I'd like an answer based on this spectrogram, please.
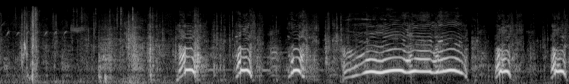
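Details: German Shepherd in a guarding exercise giving a few sharp barks, then a long drawn-out whining howl of over a second, followed by two more short barks; a handler's voice is faint at the start.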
